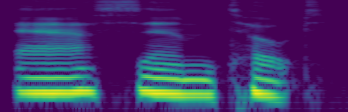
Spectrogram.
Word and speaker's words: asymptote: asymptote it's not asked the P is silent so it's like asymptotes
